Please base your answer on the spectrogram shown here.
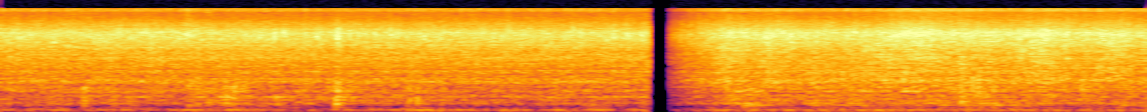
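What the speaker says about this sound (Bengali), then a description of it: "নেড়ে নেব।" Drumstick (moringa) curry being stirred with salt and turmeric in a frying pan, a steady loud sizzle with faint scraping and a brief break partway through.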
